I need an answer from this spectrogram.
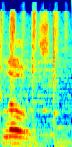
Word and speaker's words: clothes: When we say clothes, the TH in the middle can often be silent. Clothes. But it's not wrong if you say these letters with a the sound. Clothes. That's also correct.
